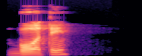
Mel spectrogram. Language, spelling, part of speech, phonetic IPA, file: Russian, боты, noun, [ˈbotɨ], Ru-боты.ogg
- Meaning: inflection of бот (bot): 1. nominative/accusative plural 2. inanimate accusative plural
